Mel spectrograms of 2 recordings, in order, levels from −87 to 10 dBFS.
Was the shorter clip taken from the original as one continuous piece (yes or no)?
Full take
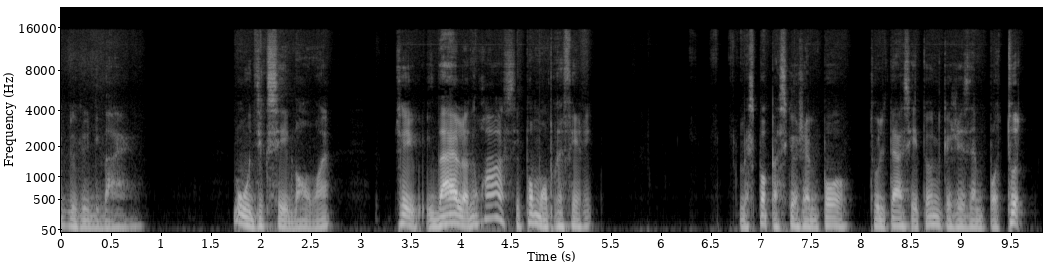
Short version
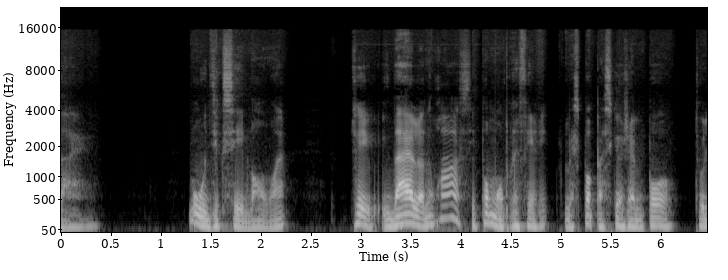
no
